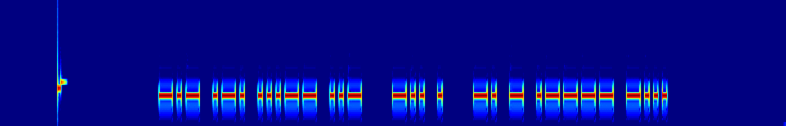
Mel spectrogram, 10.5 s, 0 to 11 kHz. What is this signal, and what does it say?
Morse code, heard as a keyed tone, about 21 wpm, 700 Hz. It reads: KR3U DE NT1B
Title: USA Callsign DE Callsign - 4 Characters - 20wpm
